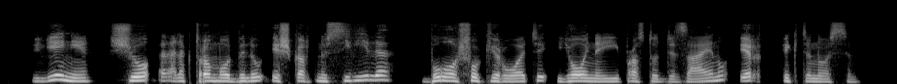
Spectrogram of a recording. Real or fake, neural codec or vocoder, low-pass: fake; codec, 16 kHz, 0.5 kbps, X-Codec, HuBERT features, trained on LibriSpeech; 7.2 kHz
